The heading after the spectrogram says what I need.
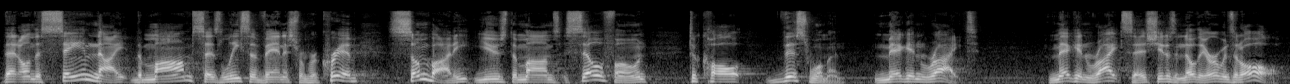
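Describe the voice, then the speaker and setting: A man's voice: medium pitch, big pitch swings, a little slow. A man anchoring a news program and moderating a panel in a blunt, skeptical, interjecting manner.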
